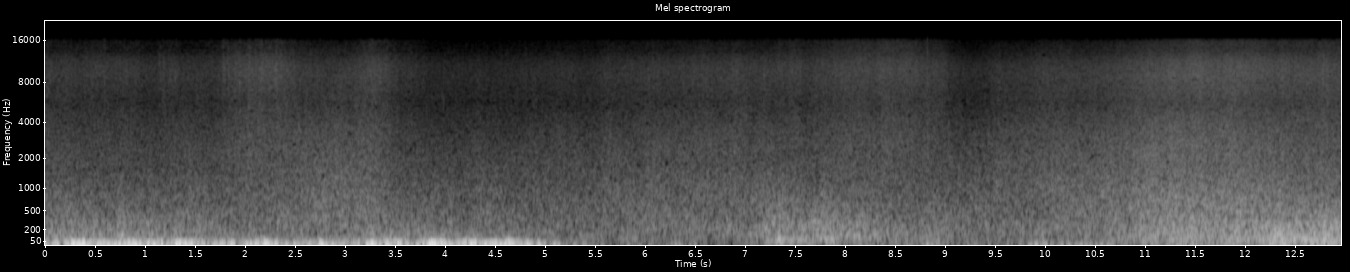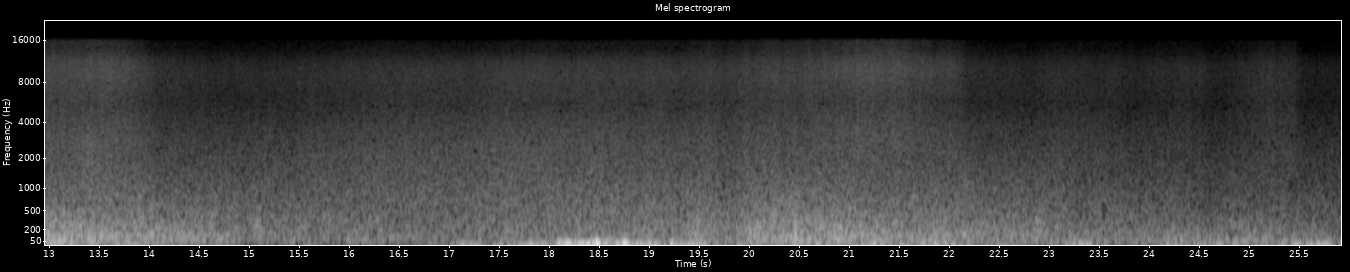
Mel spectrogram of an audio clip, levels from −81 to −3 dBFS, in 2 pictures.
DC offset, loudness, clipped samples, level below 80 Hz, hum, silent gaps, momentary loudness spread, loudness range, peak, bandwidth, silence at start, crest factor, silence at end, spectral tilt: under 0.1%; -35 LUFS; under 0.1%; -34 dBFS; none; none; 9 LU; 7 LU; -10 dBFS; 16.5 kHz; 0 s; 20 dB; 0 s; -4 dB/octave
